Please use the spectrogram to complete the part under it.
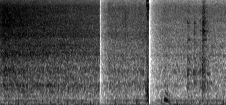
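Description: Mustard seeds, curry leaves and cumin hit hot oil with a loud hissing sizzle that slowly fades, then breaks off into quieter spluttering and a few sharp spoon knocks as potatoes are stirred in, close up with no talk.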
